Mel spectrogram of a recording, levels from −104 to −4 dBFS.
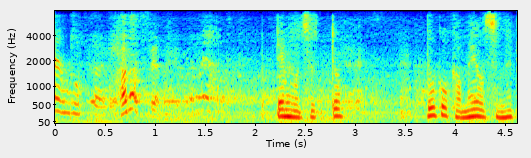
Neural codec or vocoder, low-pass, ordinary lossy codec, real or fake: codec, 16 kHz, 1.1 kbps, Voila-Tokenizer; 7.2 kHz; Opus, 24 kbps; fake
